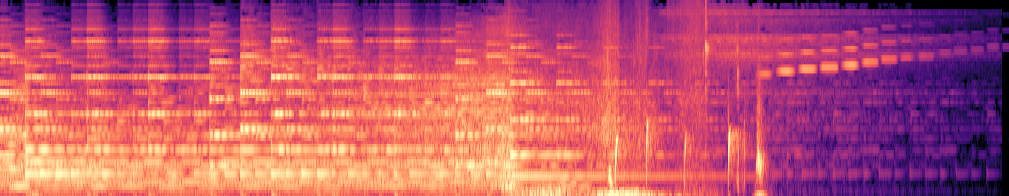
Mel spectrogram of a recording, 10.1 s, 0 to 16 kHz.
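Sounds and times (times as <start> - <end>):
cartoon plop blips: 6.1 - 7.7.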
